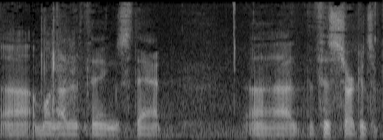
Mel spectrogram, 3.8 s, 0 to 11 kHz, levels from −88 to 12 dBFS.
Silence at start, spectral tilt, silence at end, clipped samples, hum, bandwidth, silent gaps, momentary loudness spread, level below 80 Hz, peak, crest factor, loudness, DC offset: 0 s; -2.5 dB/octave; 0 s; under 0.1%; none; 10.5 kHz; none; 21 LU; -60 dBFS; -8 dBFS; 24 dB; -28 LUFS; under 0.1%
